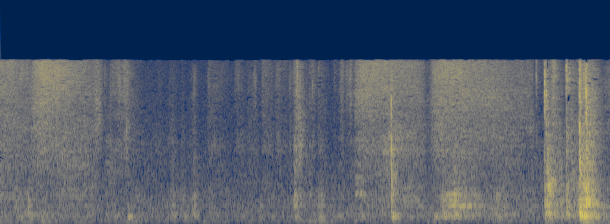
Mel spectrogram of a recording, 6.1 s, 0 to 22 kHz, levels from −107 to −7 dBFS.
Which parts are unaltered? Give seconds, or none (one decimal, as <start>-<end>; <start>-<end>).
0.0-6.1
